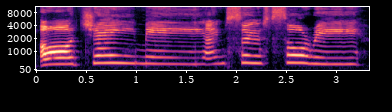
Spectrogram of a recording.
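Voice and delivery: high, very slow, drawn-out condolence; heartfelt sympathy. Real, not acted. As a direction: stretch it out with tender pity. Condolence for viewer's dead dog.

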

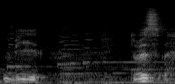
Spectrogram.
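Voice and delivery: normal talking voice

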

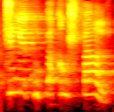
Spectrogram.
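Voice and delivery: put-on high, fast, exasperated snap at the child; mother exploding in anger. A mother yelling at her child who won't listen, fast exasperated shout. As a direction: fire it off like a mom at her limit. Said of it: "une maman qui explose de colère".

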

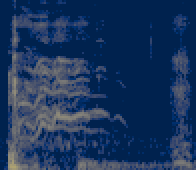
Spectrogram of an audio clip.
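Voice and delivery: squeaky laugh. Real, not acted.

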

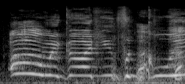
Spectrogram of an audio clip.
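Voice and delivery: squealing with delight, very high. Real, not acted. Squealing at toddler on potty.

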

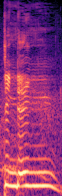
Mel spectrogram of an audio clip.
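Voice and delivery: playful fight bell; imitated boxing bell. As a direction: chime ding ding like the opening bell.

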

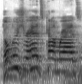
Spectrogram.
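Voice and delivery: high, loud rallying shout; rally the comrades while fighting panic. A narrator's reading. Arm shouting to his comrades amid the attack, urgent. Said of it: "shouted Arm".

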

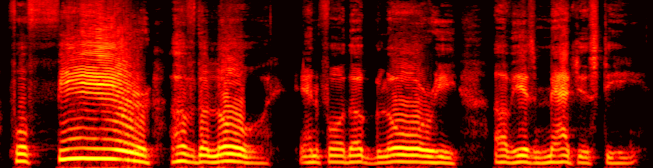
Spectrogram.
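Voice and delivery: slow, low, weighty reading of the verse; solemn scripture reading. Acted. Preacher reads Isaiah to congregation, solemn and slow. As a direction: let each word of judgment land heavily.

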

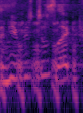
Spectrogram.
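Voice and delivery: ordinary delivery

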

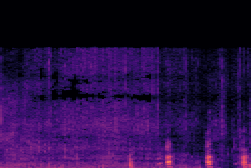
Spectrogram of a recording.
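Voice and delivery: high unvoiced giggle; breathy laugh. Real, not acted. Laughing at Steve's spam sushi, high breathless giggle. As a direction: laugh at the bad idea.

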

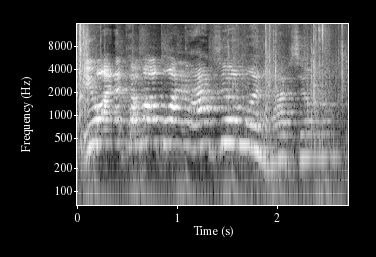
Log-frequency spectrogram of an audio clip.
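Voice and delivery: pet talk voice. Real, not acted. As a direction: coax the dog in a cutesy voice. Talking to the pet.

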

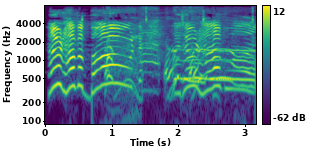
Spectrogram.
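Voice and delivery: loud, high, slow plea; shouted protest. Acted. Player shouting back at the game, loud and pleading. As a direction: yell it out as if cornered.

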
